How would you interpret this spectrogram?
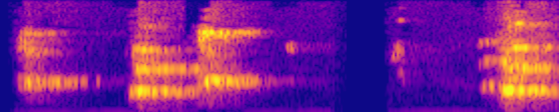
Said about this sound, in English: Stop barking, you clowns.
